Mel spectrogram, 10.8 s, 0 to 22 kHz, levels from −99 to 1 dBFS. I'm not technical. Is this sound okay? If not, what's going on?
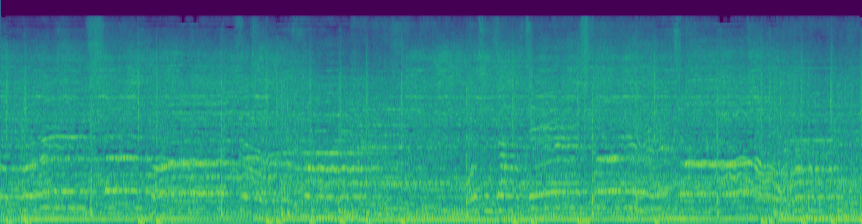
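No, not quite. At about 6.32 seconds there's a tiny skip lasting roughly 40 milliseconds, ending around 6.36 seconds. This is an overlap between stream segments. The audio arrives in chunks, and here two chunks claimed the same stretch of time. The player trimmed the overlap, but that bit of sound was never actually duplicated, so a sliver of real audio went missing and the sound jumps straight ahead.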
